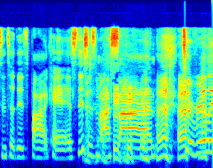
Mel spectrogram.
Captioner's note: laughing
